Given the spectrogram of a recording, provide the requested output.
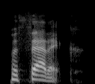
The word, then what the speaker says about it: pathetic: word we have pathetic pathetic stresses on the second syllable pathetic p pa as in red P voiceless th and then we have a flap t awwa and a C Sound pathetic pathetic all right and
